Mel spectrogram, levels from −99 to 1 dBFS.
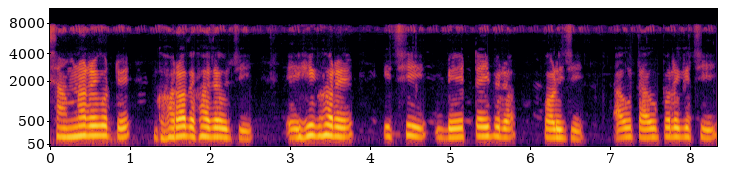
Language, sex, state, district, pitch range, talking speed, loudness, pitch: Odia, male, Odisha, Nuapada, 165-190 Hz, 110 wpm, -18 LUFS, 175 Hz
